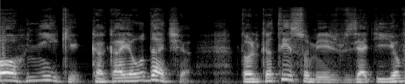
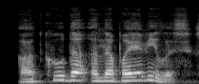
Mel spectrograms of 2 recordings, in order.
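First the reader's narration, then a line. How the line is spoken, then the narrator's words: Plain question. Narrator (Russian): спросил я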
